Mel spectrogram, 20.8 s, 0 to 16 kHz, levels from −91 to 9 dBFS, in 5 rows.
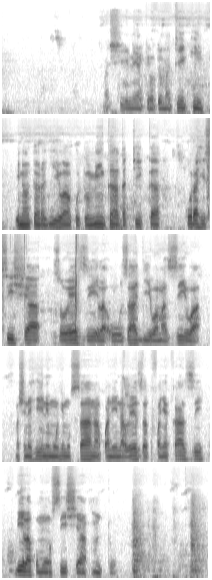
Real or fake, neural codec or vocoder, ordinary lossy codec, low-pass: fake; vocoder, 44.1 kHz, 128 mel bands, Pupu-Vocoder; Opus, 24 kbps; 14.4 kHz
